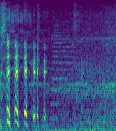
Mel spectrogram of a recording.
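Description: A man laughs in a quick run of short notes for about the first second. Under it and after it runs a steady low rumble of road and tram traffic.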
